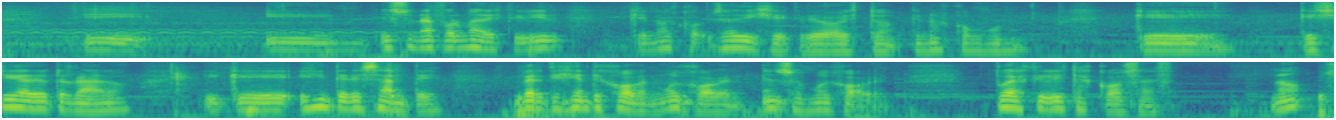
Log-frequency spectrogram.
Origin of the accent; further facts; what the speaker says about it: La Plata, Buenos Aires Province, Argentina; un poco nos negamos a hablar de Capital, porque somos muy platenses.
